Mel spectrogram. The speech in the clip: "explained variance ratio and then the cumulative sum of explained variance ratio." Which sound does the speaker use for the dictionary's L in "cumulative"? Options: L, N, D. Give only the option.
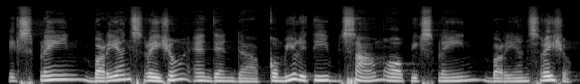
N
